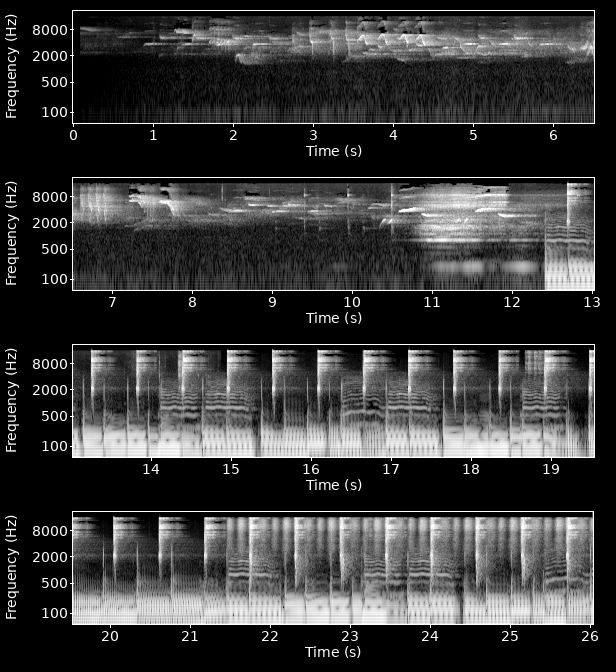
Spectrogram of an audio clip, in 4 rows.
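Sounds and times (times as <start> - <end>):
birds singing: 0.2 - 12.5
music with bass and drums: 12.4 - 26.0.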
